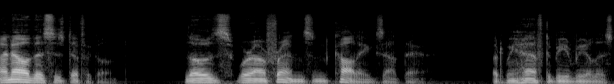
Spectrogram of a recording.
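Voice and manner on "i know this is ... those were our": usual speaking voice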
